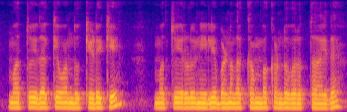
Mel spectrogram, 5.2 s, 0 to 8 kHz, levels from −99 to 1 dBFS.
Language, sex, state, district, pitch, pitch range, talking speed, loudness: Kannada, male, Karnataka, Bidar, 130 Hz, 125-130 Hz, 140 wpm, -14 LUFS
